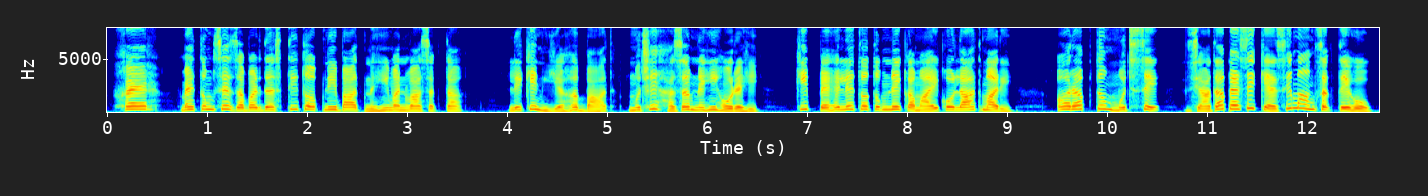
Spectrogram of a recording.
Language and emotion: Hindi, surprised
